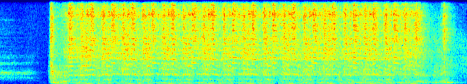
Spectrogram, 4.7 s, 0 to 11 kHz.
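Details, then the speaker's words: 1966-67 VW Beetle 1500 first crank after long storage, out of gear: strong, even cranking with a steady rhythmic chug for four seconds and no grinding or clicking. Normal starter cranking. "Well, the switch and the starter works, that's kind of good. God, haven't heard that starter motor in ages."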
